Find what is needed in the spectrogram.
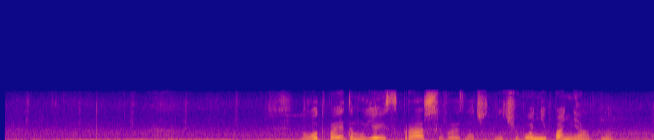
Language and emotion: Russian, angry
